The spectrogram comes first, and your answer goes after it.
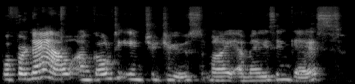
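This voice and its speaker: An Irish woman hosting a business interview, effusive and upbeat as she talks to her audience and guest. Her voice sits at a middle pitch. It comes through a video call. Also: normal speed, bright, forceful tone, low-quality recording. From Ireland. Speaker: host. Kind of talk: interview host introduction.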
